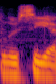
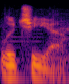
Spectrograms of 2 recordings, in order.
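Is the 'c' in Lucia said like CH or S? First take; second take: S; CH. First: The c is said as an s sound. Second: The c is said as a ch sound. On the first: The speaker calls it right. "in Portuguese, it's Lucia" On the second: The speaker calls it wrong. "not Lucia"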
